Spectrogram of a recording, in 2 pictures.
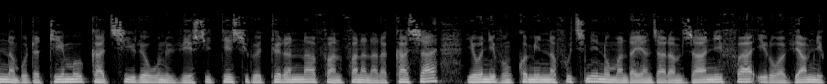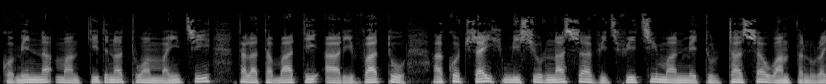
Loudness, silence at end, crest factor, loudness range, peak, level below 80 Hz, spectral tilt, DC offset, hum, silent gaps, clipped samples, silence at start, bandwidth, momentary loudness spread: -24 LUFS; 0 s; 16 dB; 2 LU; -6 dBFS; -50 dBFS; -6.5 dB/octave; under 0.1%; none; none; under 0.1%; 0 s; 11 kHz; 5 LU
